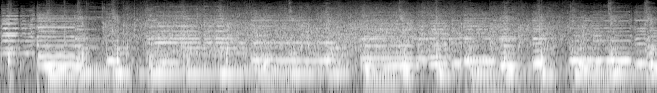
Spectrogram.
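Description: Country fiddle playing an instrumental lead-in to a song, with guitar accompaniment.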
